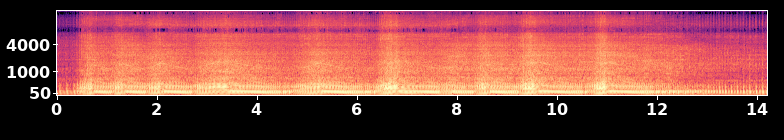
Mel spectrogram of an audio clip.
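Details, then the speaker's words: 2004 Polaris Sportsman 400 ATV, water suspected in carburettor after pressure washing: single-cylinder thumps through repeated throttle blips, revs rise and fall a little rough and boggy, black smoke; running rich, then improving. "with the throttle and what happened was black smoke started to come out and then it gave him more throttle and now it made a big difference"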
